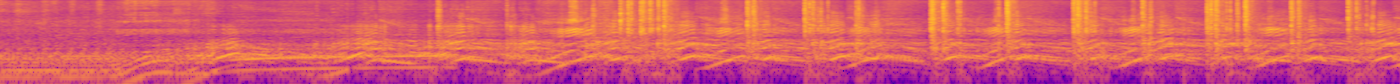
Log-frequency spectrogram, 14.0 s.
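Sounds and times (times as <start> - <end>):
car engine revving: 0.0 - 14.0
exhaust crackles: 1.2 - 14.0.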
